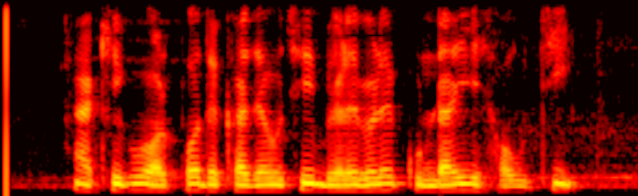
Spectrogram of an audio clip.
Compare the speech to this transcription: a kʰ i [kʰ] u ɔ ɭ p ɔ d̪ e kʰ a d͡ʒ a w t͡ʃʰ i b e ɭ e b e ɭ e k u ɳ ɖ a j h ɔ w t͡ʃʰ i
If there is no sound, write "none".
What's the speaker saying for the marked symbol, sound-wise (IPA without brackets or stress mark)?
k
